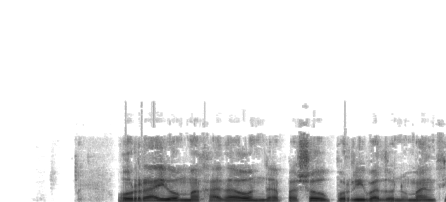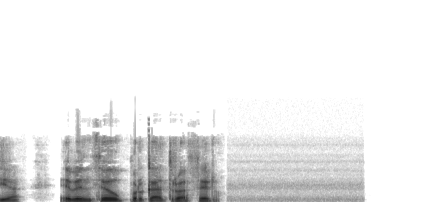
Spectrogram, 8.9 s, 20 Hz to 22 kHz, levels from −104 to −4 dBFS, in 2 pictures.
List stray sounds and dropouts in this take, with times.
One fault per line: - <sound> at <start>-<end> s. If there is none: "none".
none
